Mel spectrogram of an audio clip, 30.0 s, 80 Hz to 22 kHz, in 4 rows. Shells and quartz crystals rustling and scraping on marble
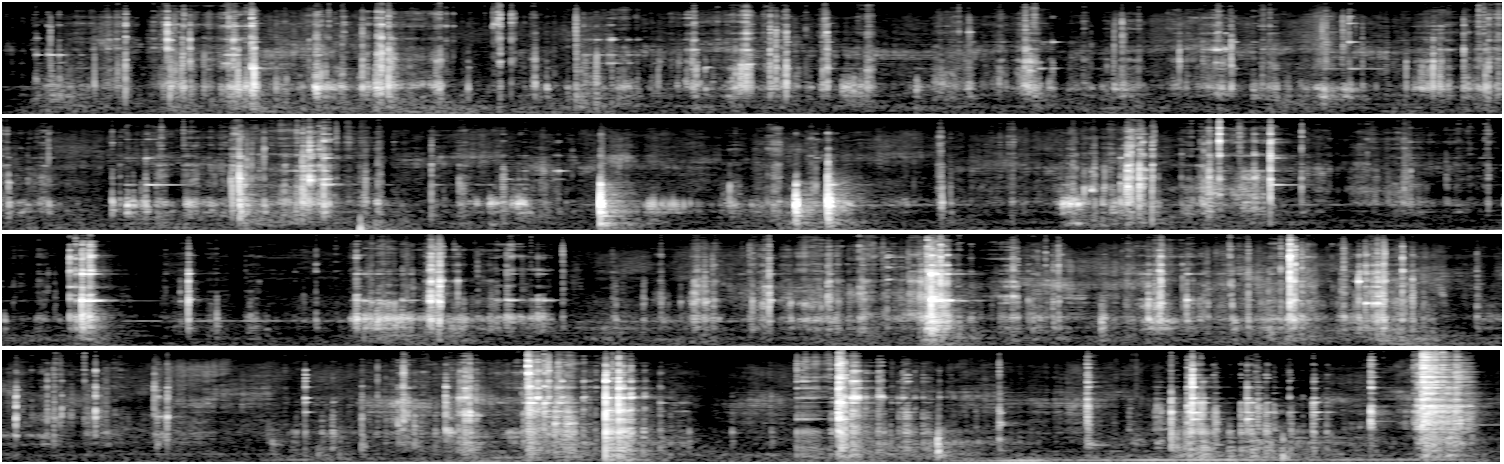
0:16.8 0:29.9

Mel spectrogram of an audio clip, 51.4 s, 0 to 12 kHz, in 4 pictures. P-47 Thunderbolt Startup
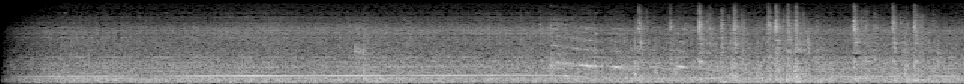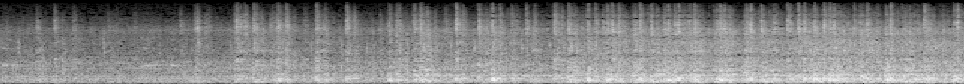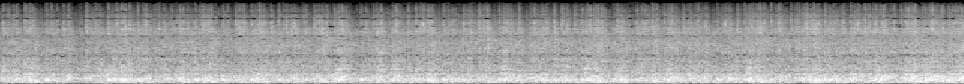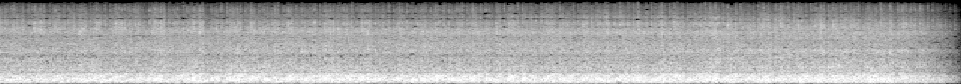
0:16.0 0:51.2

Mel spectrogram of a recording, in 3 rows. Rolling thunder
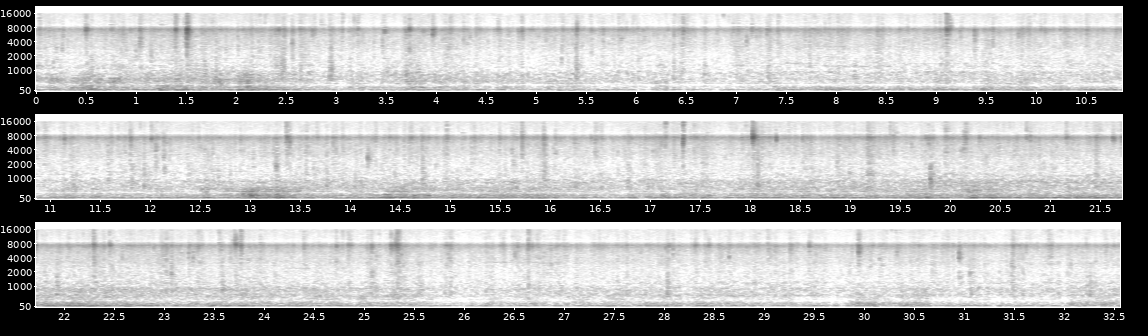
0:08.0 0:25.6

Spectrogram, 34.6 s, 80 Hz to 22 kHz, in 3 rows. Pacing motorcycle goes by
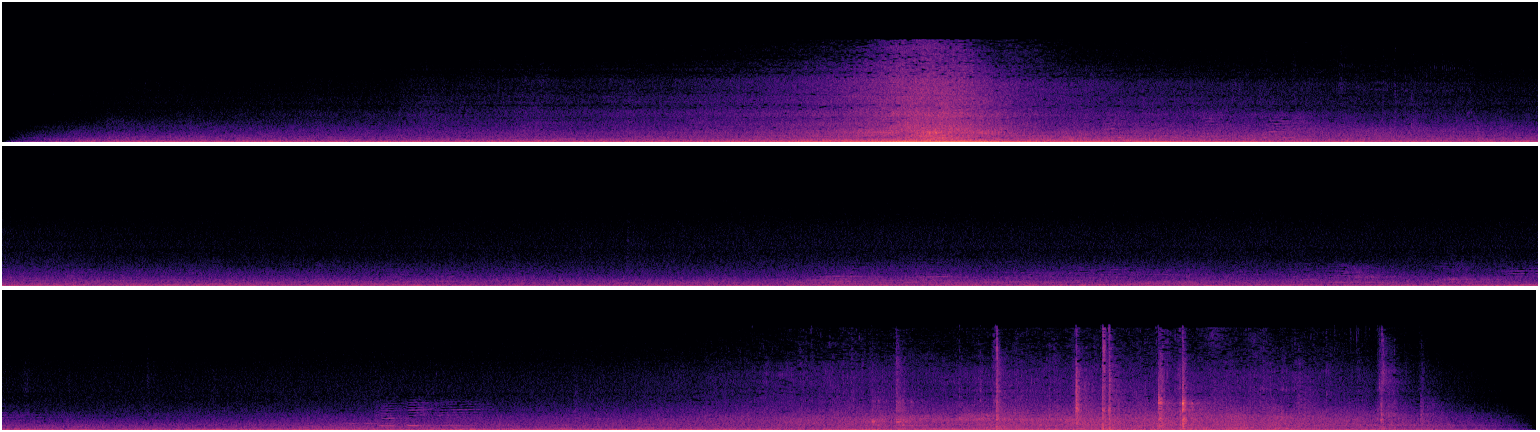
0:05.4 0:11.1

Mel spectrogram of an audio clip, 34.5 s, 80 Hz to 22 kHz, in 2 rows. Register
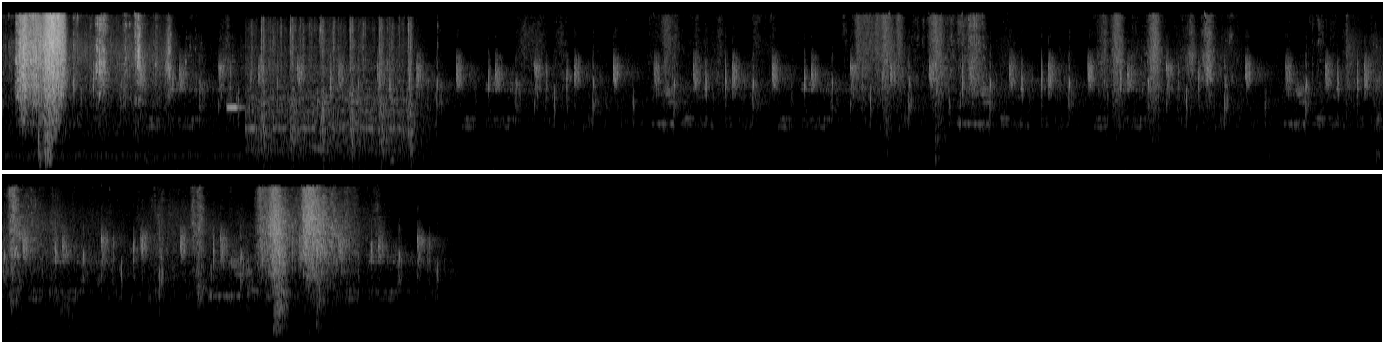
0:00.1 0:07.5

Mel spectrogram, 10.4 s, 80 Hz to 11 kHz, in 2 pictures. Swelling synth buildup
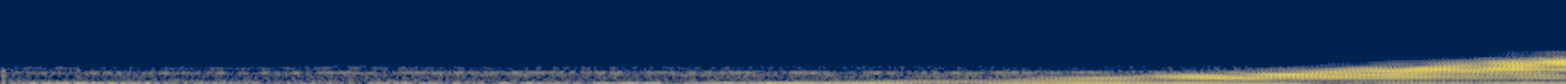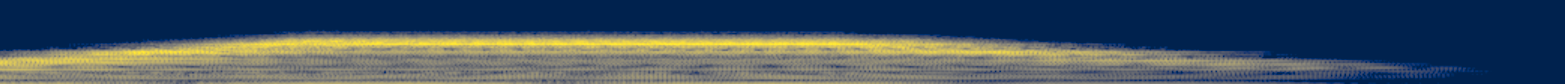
0:03.3 0:09.8

